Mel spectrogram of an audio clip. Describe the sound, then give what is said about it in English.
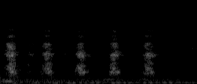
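A voice demonstrates labored breathing with a series of five sharp, gasping breaths in quick, fairly even succession, moderately loud, with no talking. “So you can cause yourself some pain just from holding your breath or having some labored breathing.”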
